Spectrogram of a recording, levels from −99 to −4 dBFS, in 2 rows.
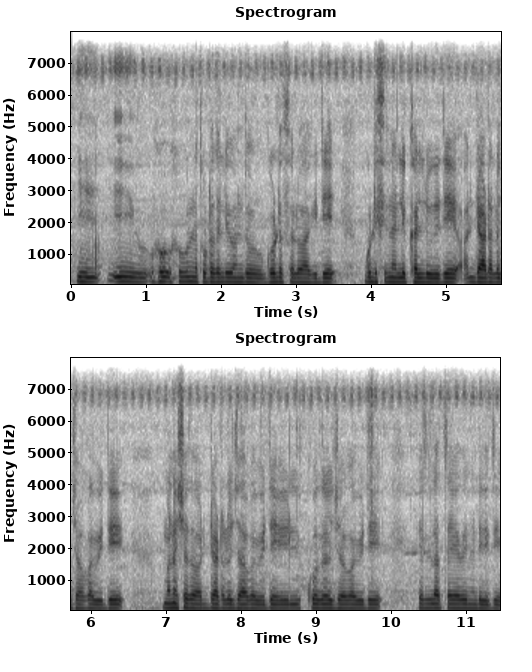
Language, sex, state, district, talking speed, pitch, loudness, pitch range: Kannada, male, Karnataka, Dharwad, 110 wpm, 130 Hz, -20 LUFS, 130-140 Hz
